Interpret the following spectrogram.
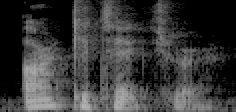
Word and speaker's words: architecture: So the correct pronunciation is vegetable. Vegetable. Next. Comfortable. Comfortable. Bukan comfortable. Salah. Comfortable. Okay, next, architecture, architecture, bukan architecture, itu salah, yang benar, architecture.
